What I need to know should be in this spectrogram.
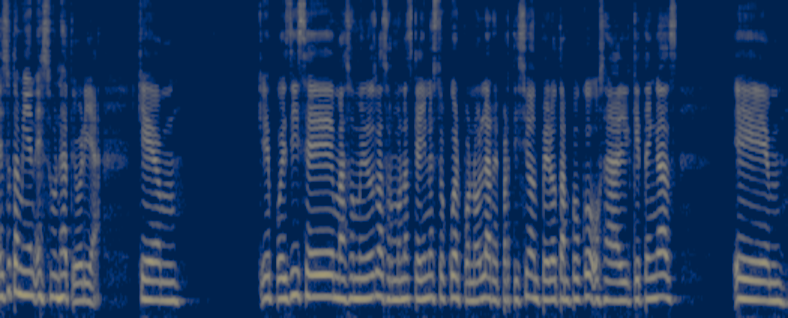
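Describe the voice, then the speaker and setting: A woman speaks in a flat monotone at a medium pitch and a fairly slow pace, with long, frequent pauses. The recording is very clean, with a silent background. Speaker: podcast host. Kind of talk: educational podcast monologue.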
